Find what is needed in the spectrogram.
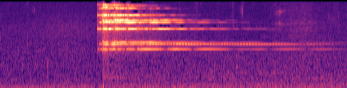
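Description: A small altar bell struck once, a little over a second in. It rings out high and bright with several tones and fades away over two to three seconds.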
